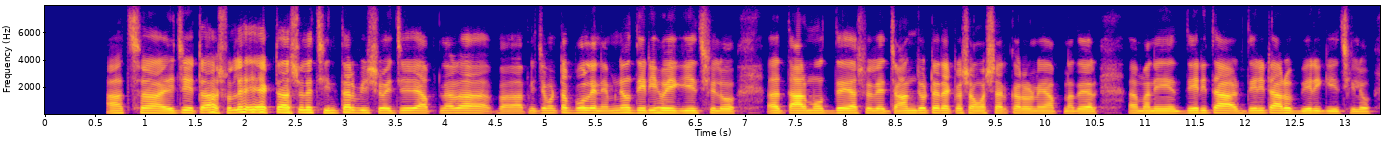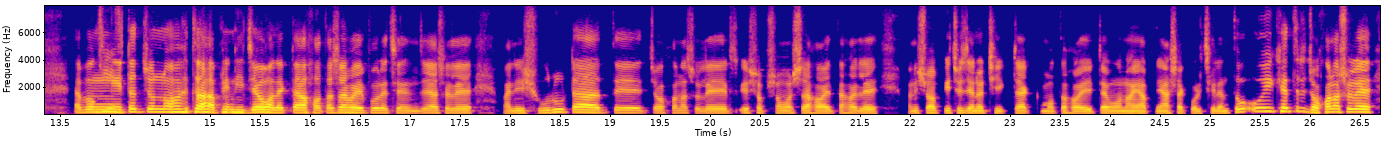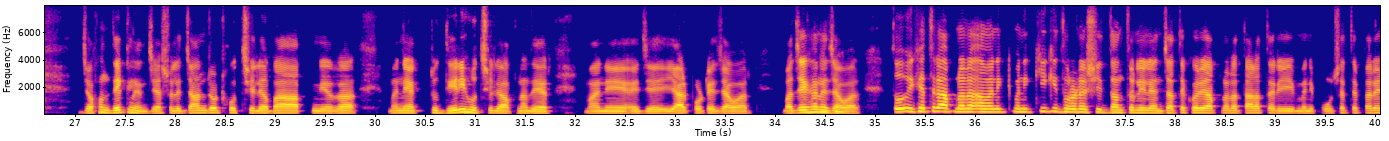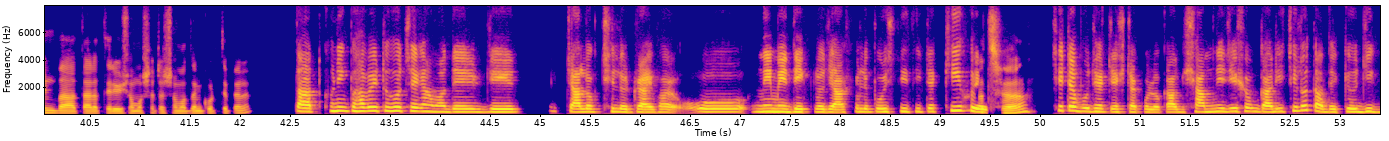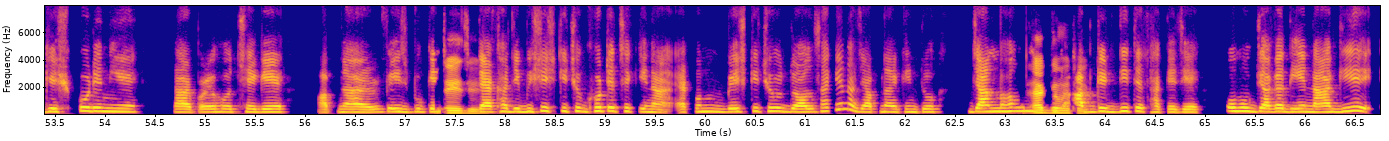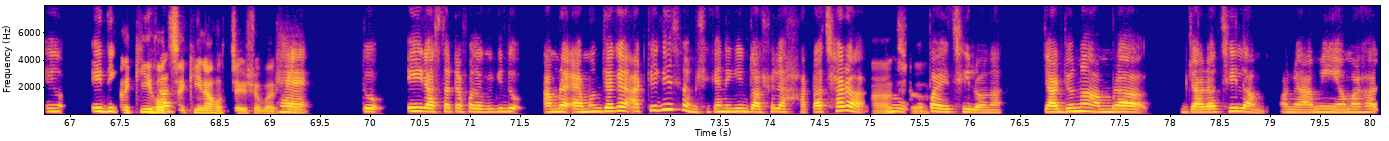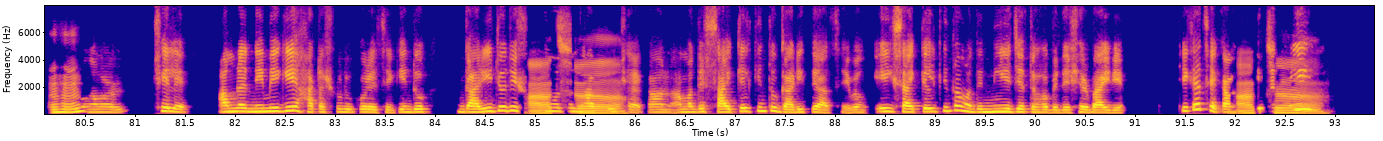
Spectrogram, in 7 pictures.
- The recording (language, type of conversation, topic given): Bengali, podcast, ভ্রমণে তোমার সবচেয়ে বড় ভুলটা কী ছিল, আর সেখান থেকে তুমি কী শিখলে?
- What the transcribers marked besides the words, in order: laughing while speaking: "আসলে একটা আসলে"; other background noise; laughing while speaking: "হয়তো আপনি নিজেও অনেকটা"; tapping; "কারন" said as "কাউজ"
